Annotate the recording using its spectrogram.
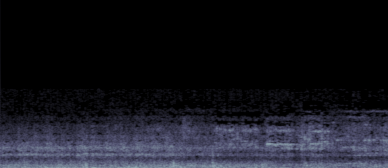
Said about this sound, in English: He's got the train stopped, you know?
